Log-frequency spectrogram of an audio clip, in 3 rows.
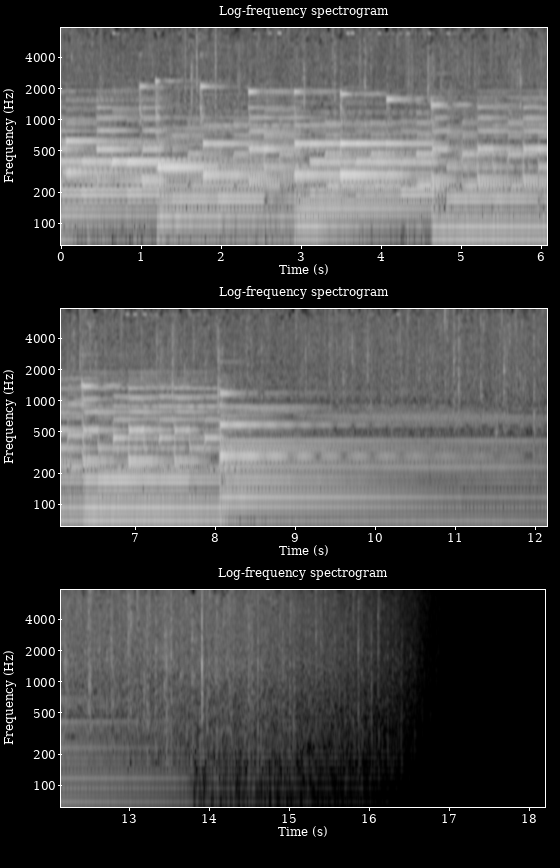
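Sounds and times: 
calming piano music: 0:00.0 - 0:14.0
rain: 0:00.0 - 0:16.5.

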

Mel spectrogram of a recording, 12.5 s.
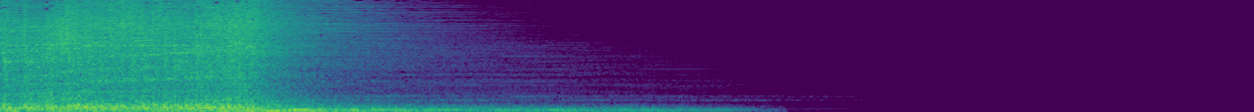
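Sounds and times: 
relentless tribal percussion: 0:00.0 - 0:06.8.

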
